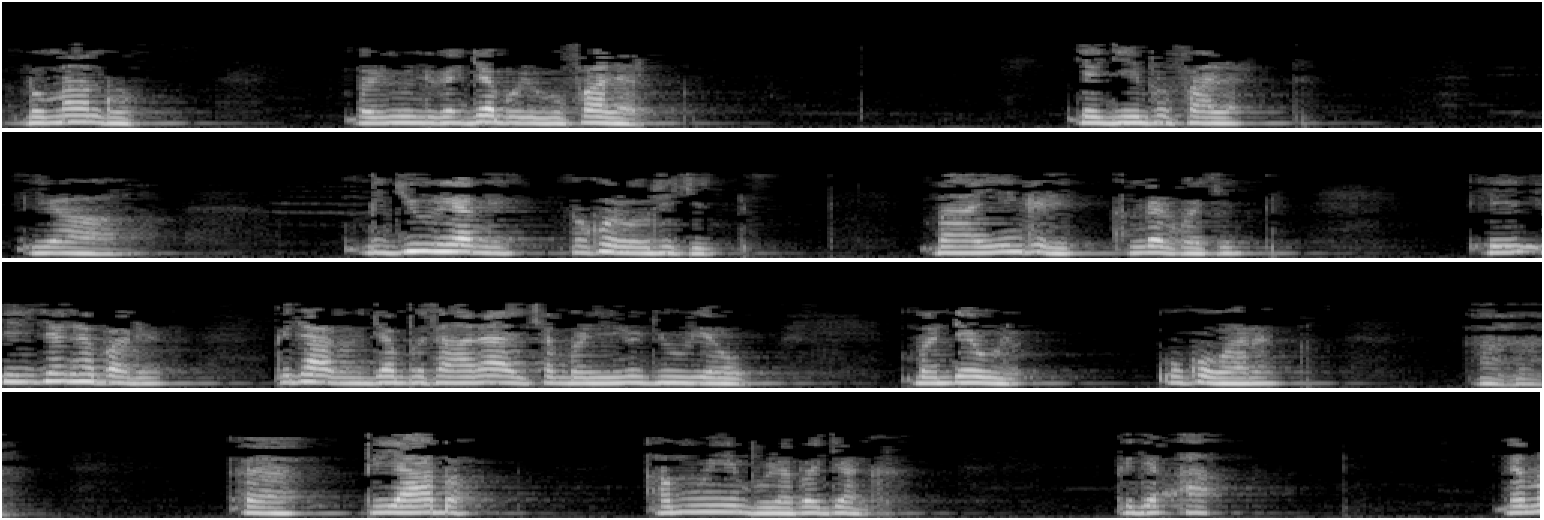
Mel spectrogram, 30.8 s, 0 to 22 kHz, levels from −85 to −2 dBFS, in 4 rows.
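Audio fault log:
Throughout: MP3 compression. Nothing remains above 5.5 kHz, so the speech sounds dull. Quiet detail swirls and warbles as weak frequency components drop in and out between frames. This heavy damage is likely from a starved encode, one that fits 16 kbps.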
